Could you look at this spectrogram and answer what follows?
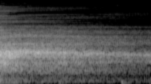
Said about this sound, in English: Sorry. Oh, sorry, I'm yawning.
